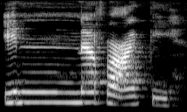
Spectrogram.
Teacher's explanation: cara membacanya nunnya dimasukkan dengan cara didengungkan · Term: idgham bighunah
